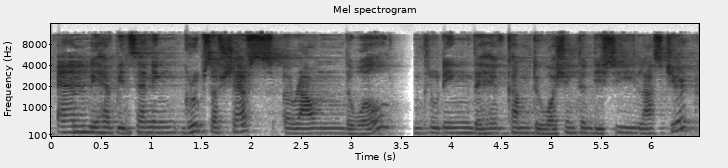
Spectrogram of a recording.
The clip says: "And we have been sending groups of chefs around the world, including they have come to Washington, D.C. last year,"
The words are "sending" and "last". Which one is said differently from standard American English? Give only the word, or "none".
none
